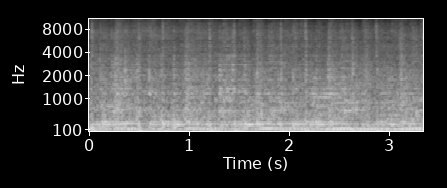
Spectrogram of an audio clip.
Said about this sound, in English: Driven by the pulsating beat of the krakibs, metal castanets that are played at astonishing speed.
